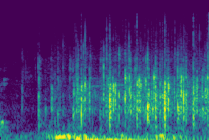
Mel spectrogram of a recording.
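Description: Audience applauding, starting about half a second in.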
